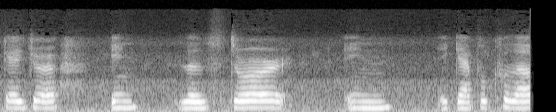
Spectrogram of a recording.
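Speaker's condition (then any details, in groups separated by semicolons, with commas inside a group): Cerebral palsy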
